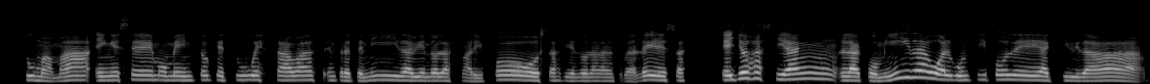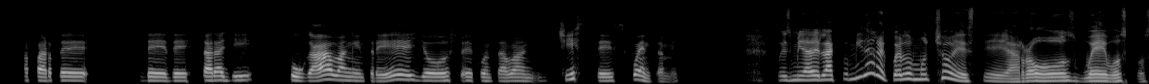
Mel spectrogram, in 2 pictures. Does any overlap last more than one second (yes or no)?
no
